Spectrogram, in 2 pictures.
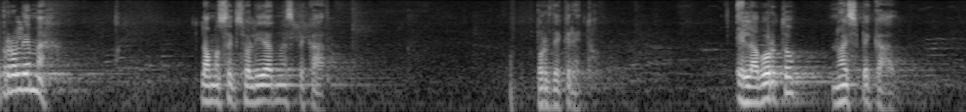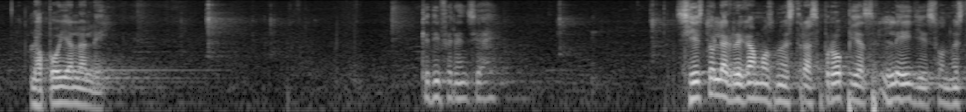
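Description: An elderly man speaks calmly through a microphone, in short phrases with pauses, in an echoing room.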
